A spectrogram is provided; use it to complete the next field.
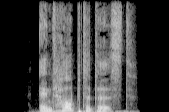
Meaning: inflection of enthaupten: 1. second-person singular preterite 2. second-person singular subjunctive II
- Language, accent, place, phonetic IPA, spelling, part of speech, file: German, Germany, Berlin, [ɛntˈhaʊ̯ptətəst], enthauptetest, verb, De-enthauptetest.ogg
